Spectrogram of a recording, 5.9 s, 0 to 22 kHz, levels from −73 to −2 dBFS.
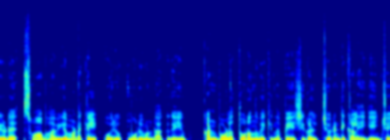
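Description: Two sharp, isolated clicks cut through the speech, one at 0.81 s and another at 4.52 s, each a single instantaneous tick with nothing audibly missing around it. The likely cause is dropped samples: a tiny fraction of a millisecond of the stream went missing at each point, so the waveform leaps abruptly to a later value. That discontinuity shows as a thin vertical line across the spectrum and is heard as a click.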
